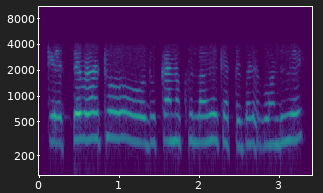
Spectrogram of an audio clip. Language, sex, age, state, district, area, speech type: Odia, female, 18-30, Odisha, Balasore, rural, conversation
